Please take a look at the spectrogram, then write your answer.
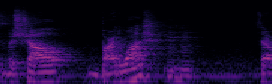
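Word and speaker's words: Vishal Bhardwaj: me about the director, which I hope I pronounce his name right. It's Vishal Bardwaj.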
